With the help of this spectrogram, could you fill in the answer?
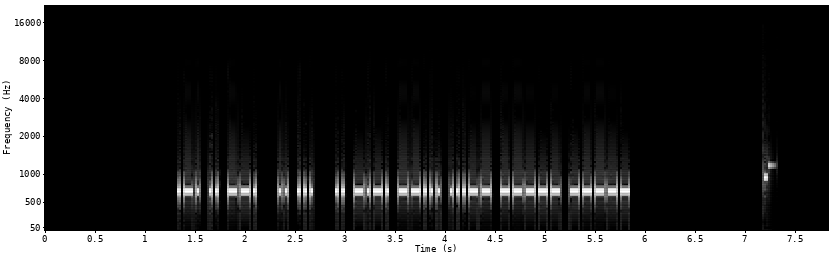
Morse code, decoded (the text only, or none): RIG IS IC7300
